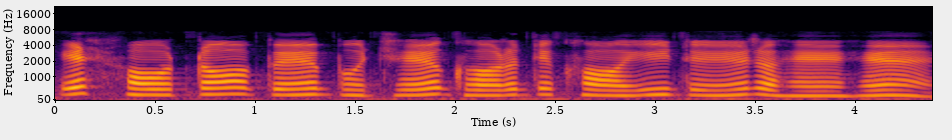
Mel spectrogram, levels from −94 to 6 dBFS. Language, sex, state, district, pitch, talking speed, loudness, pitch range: Hindi, female, Madhya Pradesh, Katni, 235 Hz, 125 wpm, -17 LUFS, 220-255 Hz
